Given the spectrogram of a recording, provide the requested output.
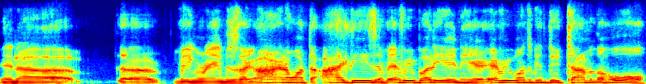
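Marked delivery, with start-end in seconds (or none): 2.5-6.5 put-on barking yell, pitched a touch higher. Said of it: "he starts yelling".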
